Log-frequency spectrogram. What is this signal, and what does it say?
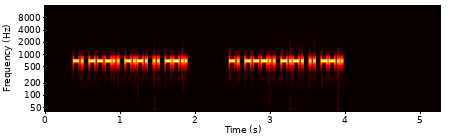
Morse code, heard as a keyed tone, about 41 wpm, 700 Hz. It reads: N8CIZ N8CIZ
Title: USA Call Signs - 5 Characters - Repeated 2x - 45wpm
